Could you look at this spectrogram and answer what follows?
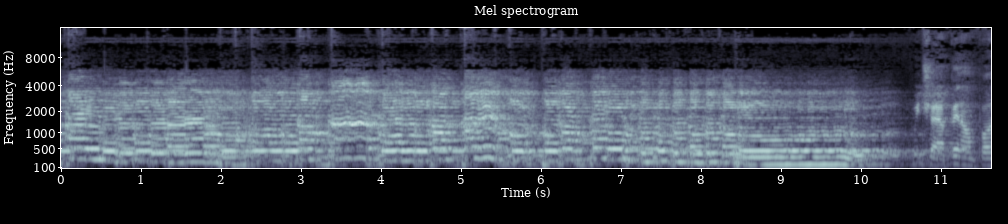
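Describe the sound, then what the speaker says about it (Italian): Electric guitar played through a Line 6 Helix with a light Tube Screamer overdrive, sustained chords ringing loud and steady with a slightly gritty, colored tone, a brief voice near the end. "appena un po' di Tube Screamer che aggiunge un pochino di colore, un pochino di distorsione"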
